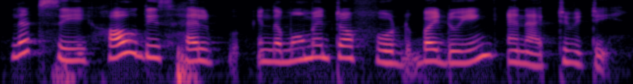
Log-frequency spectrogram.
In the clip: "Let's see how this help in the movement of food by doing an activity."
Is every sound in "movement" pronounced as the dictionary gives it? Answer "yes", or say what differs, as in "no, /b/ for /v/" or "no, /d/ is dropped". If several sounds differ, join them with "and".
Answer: no, /v/ is dropped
